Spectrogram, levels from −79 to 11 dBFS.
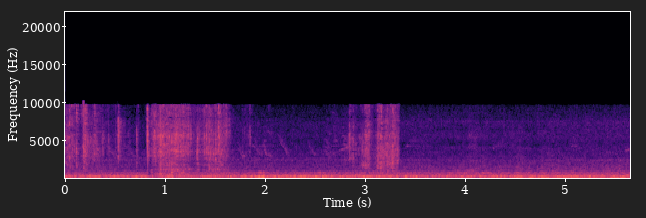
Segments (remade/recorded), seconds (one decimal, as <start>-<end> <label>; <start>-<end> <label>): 0.0-3.7 recorded; 3.7-4.8 remade; 4.8-5.7 recorded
